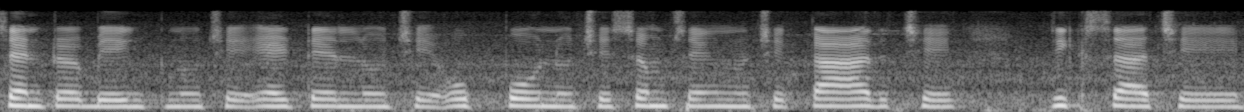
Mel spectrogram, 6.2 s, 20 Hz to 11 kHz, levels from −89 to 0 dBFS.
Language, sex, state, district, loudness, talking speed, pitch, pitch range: Gujarati, female, Gujarat, Gandhinagar, -20 LUFS, 165 wpm, 195 Hz, 190-205 Hz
